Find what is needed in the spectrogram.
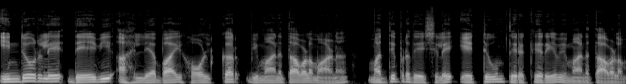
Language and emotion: Malayalam, neutral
